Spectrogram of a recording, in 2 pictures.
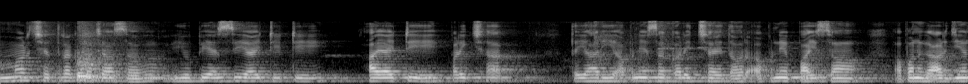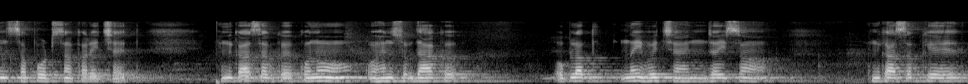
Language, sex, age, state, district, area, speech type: Maithili, male, 30-45, Bihar, Madhubani, rural, spontaneous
